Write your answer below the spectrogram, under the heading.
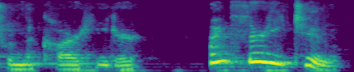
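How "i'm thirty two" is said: bold, high declaration; forthright. A narrator's reading. Tilia tells her sisters her age, forthright and bold. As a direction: state it plainly, head up. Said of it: "Tilia stated in a forthright tone".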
